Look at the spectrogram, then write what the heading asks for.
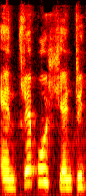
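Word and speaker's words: anthropocentric: एक होता है एंथ्रोपोसेंट्रिक व्यू और एक होता है बायोसेंट्रिक व्यू। अगर आपको प्रोनाउंसिएशन में दिक्कत आ रही होगी तो इसको तोड़ के पढ़ सकते हो। यहाँ पे देखो एंथ्रोपो देन सेंट्रिक बोलो और यहाँ पे इसको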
